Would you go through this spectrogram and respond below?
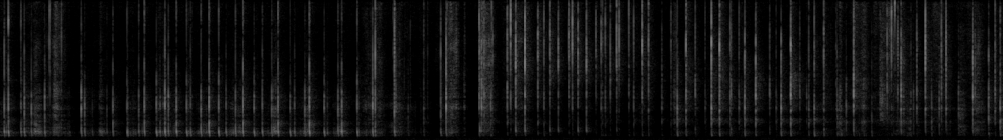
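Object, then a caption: Plastic stacking brick storage box. Long nails tap and scratch quickly across the studded top and sides of small, hollow, stacked plastic brick storage boxes. The result is a dense, uneven stream of sharp, bright clicks with scratchy rasps, each dying away almost instantly, over a faint steady low hum.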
